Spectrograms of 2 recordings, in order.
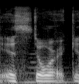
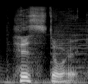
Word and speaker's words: historic: No, but it depends on how much you emphasize the H in historic, because most people don't say historic, it's historic. – Right. – Whereas honor, it's like it starts with an O, like the H is silent almost.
